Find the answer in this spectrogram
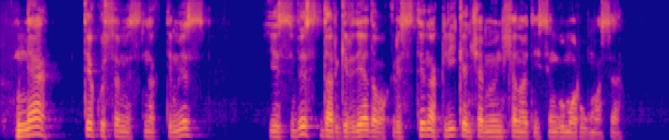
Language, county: Lithuanian, Klaipėda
